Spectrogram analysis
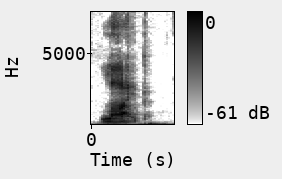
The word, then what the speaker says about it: Leib: In the third line, you have EI, and you say the word of the second letter, I, Leib.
